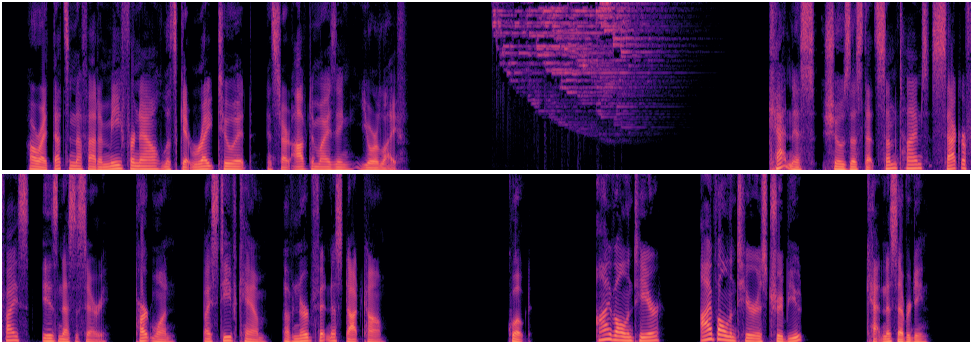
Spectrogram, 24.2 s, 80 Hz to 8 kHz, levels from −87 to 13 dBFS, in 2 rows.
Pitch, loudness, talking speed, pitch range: 125 Hz, -19 LUFS, 105 wpm, 105-155 Hz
